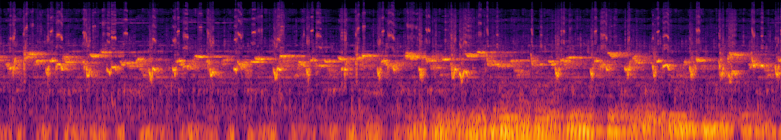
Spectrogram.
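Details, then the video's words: Long sooty-headed bulbul song used as a lure so other bulbuls reply; continuous bubbling, chattering notes in quick overlapping phrases, over a constant low rumbling hum. "Trucuk gacor ROPEL panjang buat pancingan trucuk agar bunyi JADIKAN burung trucuk gacor NYAUT"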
